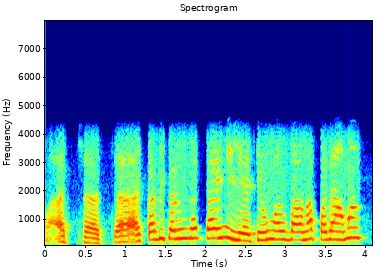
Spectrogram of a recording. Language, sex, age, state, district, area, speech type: Urdu, female, 60+, Uttar Pradesh, Rampur, urban, conversation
